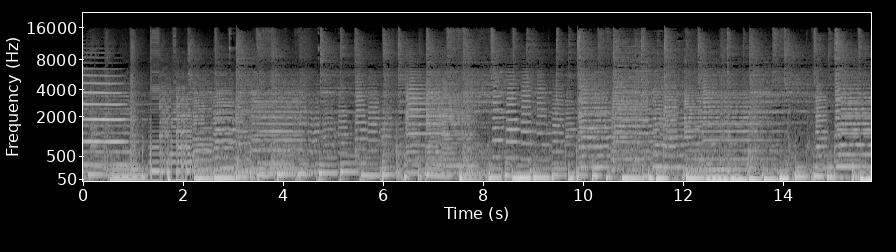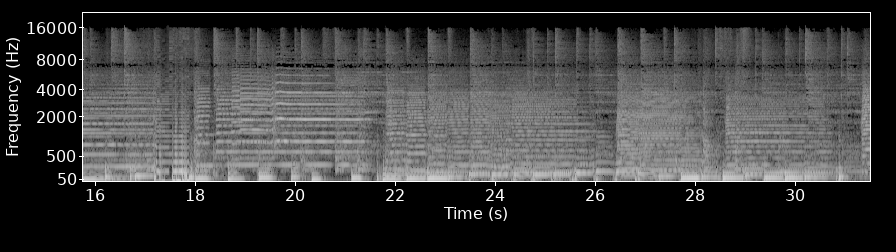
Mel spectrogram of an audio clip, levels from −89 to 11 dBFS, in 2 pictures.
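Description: From 1.31 to 2.18 s, the sound turns into a rigid, metallic buzz. The buzz sits at 188 Hz. This is robotic sound from repeated short buffers. The likely cause is new audio arriving too seldom. A short chunk of about 5.3 ms gets replayed to fill each gap, so most of the real audio is skipped. That chunk's length sets the buzz pitch. The same fault returns from 17.23 to 17.88 s, again at 188 Hz.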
